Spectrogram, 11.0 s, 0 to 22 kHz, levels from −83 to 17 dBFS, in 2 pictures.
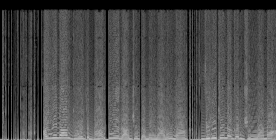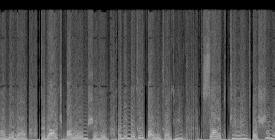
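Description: From start to finish the speech carries added noise and distortion riding on the waveform, and the pauses fill with noise rather than falling quiet. The likely cause is a stuck bit, where one data bit held at 0 or 1 throws roughly half the sample values off by that bit's weight.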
